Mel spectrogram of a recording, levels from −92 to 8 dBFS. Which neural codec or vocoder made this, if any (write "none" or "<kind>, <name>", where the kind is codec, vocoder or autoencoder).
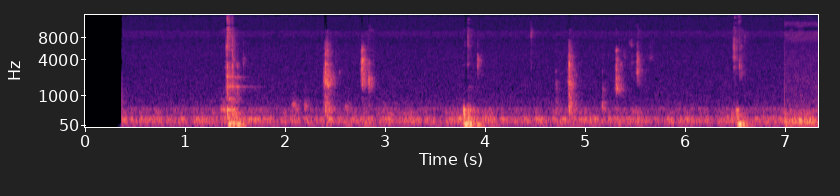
none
